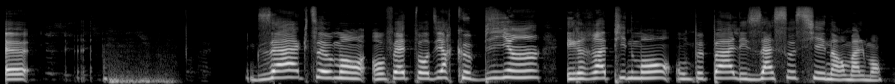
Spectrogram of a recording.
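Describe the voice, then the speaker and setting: A woman giving a relaxed presentation, reading proverbs aloud and explaining them with frequent laughter. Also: high voice, dry recording, clean studio sound. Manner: slow, laughing often, says proverbs then explains them. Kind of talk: informal presentation with translations.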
